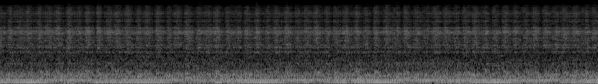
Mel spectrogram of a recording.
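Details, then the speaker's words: Machine with a belt-driven drum, no heat, on low heat: a loose, uneven mechanical clatter under the steady motor hum, traced to underneath at the back; not a jockey wheel; source still being traced. "Okay, it's definitely coming from back down here. It's sounding more underneath"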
